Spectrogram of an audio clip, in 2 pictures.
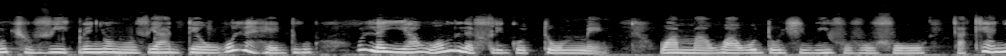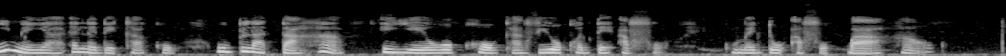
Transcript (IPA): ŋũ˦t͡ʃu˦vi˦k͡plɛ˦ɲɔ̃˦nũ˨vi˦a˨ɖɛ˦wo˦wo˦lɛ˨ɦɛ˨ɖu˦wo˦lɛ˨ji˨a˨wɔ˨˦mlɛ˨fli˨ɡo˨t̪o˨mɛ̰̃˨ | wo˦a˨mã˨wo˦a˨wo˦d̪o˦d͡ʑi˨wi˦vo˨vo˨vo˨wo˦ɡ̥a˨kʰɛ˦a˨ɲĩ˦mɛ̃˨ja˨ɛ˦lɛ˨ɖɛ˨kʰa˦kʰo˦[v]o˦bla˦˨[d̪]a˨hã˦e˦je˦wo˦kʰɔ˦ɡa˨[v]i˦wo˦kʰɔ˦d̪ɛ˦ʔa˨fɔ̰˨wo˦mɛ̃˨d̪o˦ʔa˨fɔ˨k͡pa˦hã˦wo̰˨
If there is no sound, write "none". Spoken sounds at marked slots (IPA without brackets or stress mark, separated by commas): w, t̪, v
